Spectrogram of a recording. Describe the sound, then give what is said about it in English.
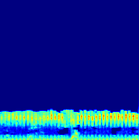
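Male sharp-tailed grouse calling at a lek during their mating display on a North Dakota prairie at dawn in April. Many birds make a loud, steady, rapidly pulsing chorus that sounds like small motors running, with a brief rising call near the middle. “At first light, we see the source of this otherworldly chorus. Male sharp-tailed grouse performing their elaborate mating dances.”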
